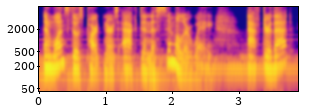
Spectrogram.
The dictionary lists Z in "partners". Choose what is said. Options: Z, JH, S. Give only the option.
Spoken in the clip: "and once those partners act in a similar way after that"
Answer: Z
